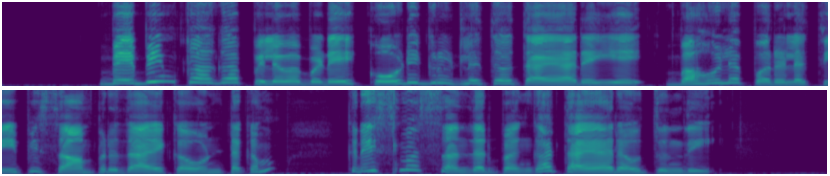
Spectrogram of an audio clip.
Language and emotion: Telugu, neutral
